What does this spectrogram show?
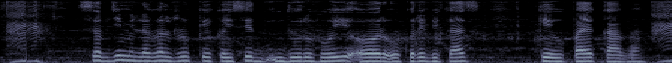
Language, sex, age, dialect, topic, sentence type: Bhojpuri, female, <18, Western, agriculture, question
